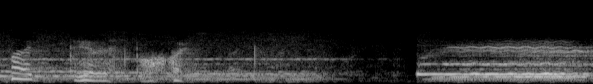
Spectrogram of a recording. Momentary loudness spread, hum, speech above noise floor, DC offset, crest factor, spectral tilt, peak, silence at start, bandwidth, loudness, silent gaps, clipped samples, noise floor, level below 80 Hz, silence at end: 14 LU; none; 33 dB; under 0.1%; 16 dB; -9.5 dB/octave; -8 dBFS; 0 s; 5.2 kHz; -24 LUFS; none; under 0.1%; -57 dBFS; -78 dBFS; 0 s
